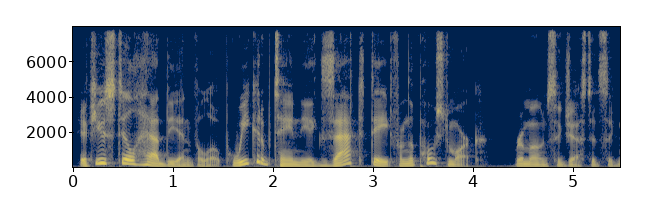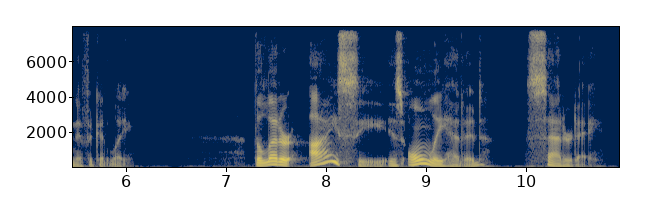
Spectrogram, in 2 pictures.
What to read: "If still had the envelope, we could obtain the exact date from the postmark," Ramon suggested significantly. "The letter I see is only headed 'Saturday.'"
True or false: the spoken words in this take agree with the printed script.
false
